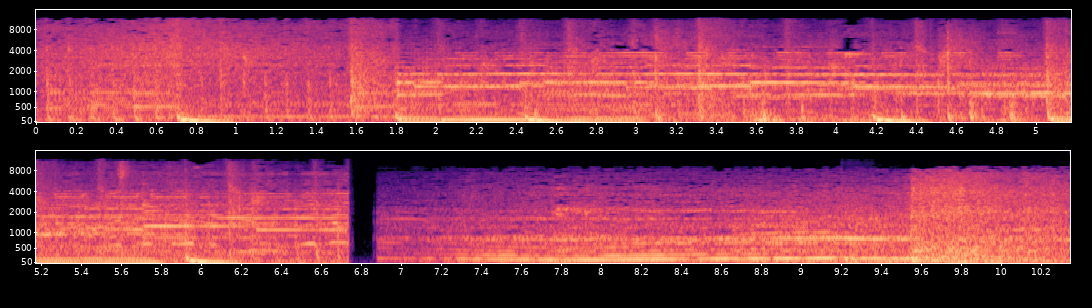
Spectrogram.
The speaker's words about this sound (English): Stolen car being used as a battering ram. How is that? By these rioting migrants to loot a grocery store.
